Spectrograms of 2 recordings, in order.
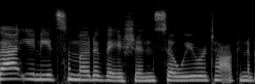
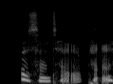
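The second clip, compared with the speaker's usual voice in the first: hushed, quiet, flustered and embarrassed tone; 2 semitones lower, 3 dB quieter than usual. Retelling an embarrassed friend's follow-up line: imitating a quieter voice. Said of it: "in a more quiet voice".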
